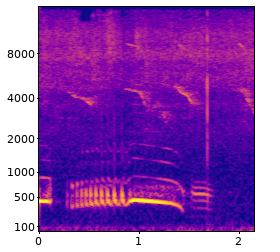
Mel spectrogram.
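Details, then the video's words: A single ringneck dove coo for soothing a stressed bird: a brief low note, a rapid pulsing roll, then a smooth, slowly falling drawn-out tone. "Suara santai yang bisa mengobati burung puter yang lagi stres"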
